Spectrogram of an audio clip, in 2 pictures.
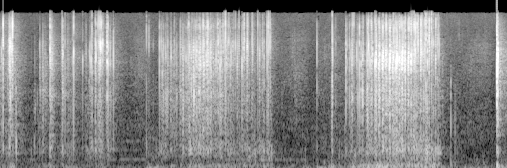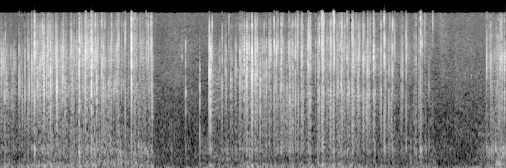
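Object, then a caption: Studded faux leather clutch bag. A white studded faux-leather clutch bag is held in both hands while long nails scratch and tap across its studs. Dense, bright crackling scrapes come in uneven bursts, with the loudest rasping stretch around four seconds and a single sharp tap just before five seconds.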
